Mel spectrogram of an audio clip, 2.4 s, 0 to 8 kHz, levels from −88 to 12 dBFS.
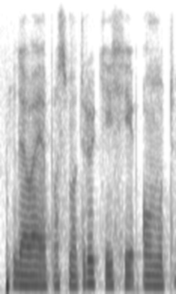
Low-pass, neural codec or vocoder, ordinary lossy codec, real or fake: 7.2 kHz; codec, 16 kHz, 2 kbps, FunCodec, trained on LibriTTS, 25 frames a second; Opus, 32 kbps; fake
